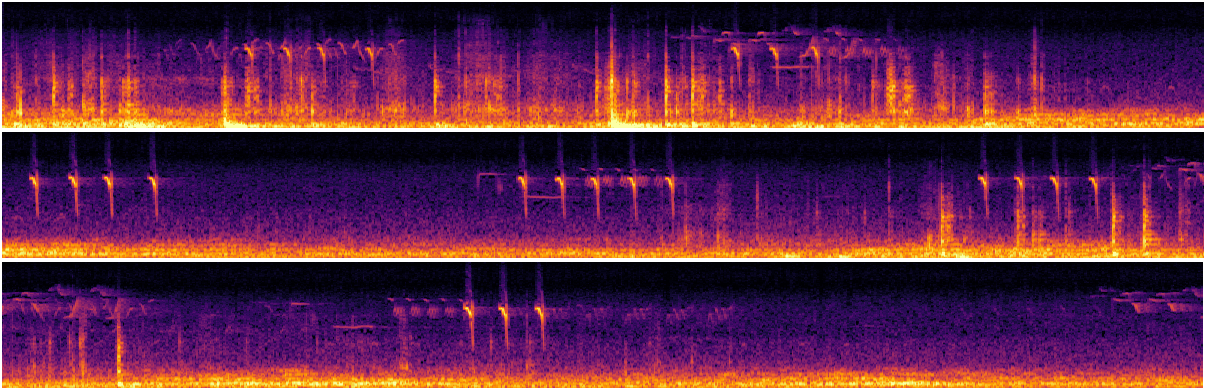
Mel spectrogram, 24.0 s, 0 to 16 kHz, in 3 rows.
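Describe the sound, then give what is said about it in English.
A just-released bird, tagged number 81, gives short high chirping calls in many quick clusters across about twenty-four seconds. The calls sound over a low, steady background rumble. “I think this is bird 81 calling here. Just released him.”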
